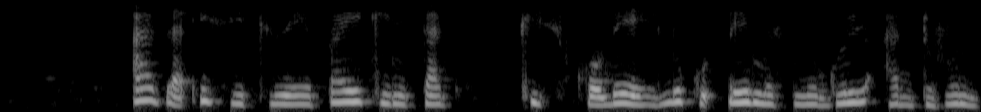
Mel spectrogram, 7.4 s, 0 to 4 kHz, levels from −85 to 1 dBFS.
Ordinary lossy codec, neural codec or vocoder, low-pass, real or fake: Opus, 64 kbps; none; 3.6 kHz; real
